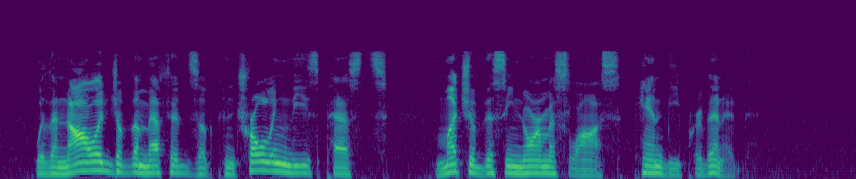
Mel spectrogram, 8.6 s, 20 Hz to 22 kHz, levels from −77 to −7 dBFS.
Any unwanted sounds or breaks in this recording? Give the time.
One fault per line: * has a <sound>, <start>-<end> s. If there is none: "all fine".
all fine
